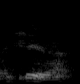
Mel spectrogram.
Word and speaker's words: tijera: de voz por ejemplo en la palabra tijera ti Je ra podemos decir que el acento prosódico se encuentra en la segunda sílaba G porque es donde recae la mayor fuerza de doz el acento prosódico por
